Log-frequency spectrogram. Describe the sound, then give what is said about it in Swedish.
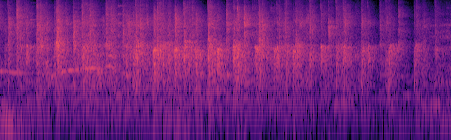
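A burst of applause from a small group for Tomas Tranströmer being awarded the Nobel Prize in Literature, many hands clapping in quick, uneven bursts throughout, steady in loudness with no talking over it. “En svensk Nobelpristagare, det är väl värt att applådera?”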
